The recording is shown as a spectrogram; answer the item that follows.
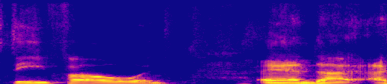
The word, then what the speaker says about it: DeFoe: name and he's like you've been saying it wrong it's defoe and and i said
